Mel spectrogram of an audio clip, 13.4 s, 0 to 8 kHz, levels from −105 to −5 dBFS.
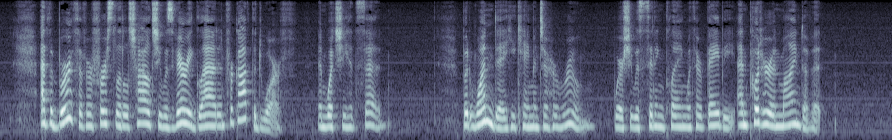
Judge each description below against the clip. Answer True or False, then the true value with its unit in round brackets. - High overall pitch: True (205 Hz)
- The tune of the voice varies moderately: True (3.3 semitones)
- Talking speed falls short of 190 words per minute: False (195 wpm)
